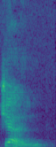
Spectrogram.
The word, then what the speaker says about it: Job: spelled j o and pronounced job to rhyme with robe were he to seek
